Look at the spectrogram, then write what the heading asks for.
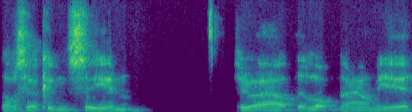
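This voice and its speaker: This man speaks with a Manchester accent at a very fast pace. His pitch is very deep and low. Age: 50s. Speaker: singer-songwriter and guitarist. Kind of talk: interview conversation. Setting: home kitchen, remote call.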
